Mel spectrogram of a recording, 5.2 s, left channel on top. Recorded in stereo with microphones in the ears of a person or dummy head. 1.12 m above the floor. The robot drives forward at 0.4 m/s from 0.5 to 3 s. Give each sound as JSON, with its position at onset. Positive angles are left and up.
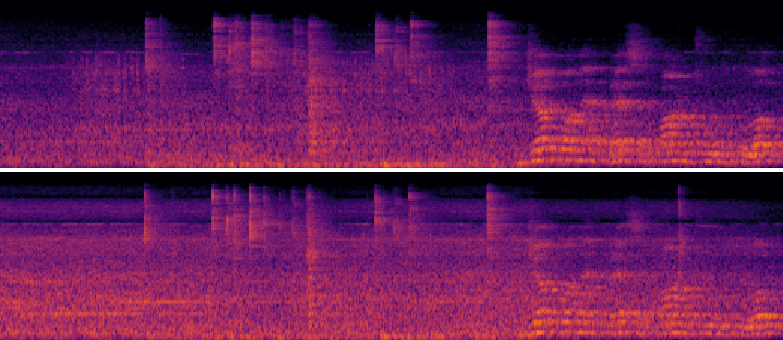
{"t": 1.0, "sound": "typing on a keyboard", "side_deg": -75, "distance_m": 0.9}
{"t": 3.4, "sound": "a man speaking", "side_deg": -5, "distance_m": 0.6}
